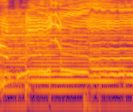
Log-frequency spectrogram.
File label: instant voice crack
